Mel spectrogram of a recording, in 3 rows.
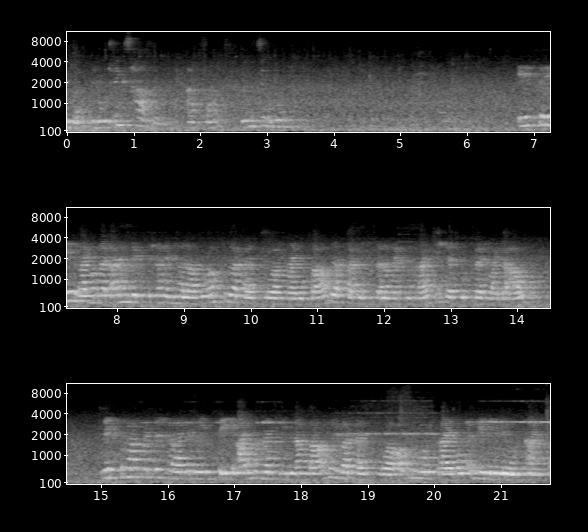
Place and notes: Mannheim Hbf, Willy-Brandt-Platz, Mannheim, Deutschland - main station trains delay and cancelled
after the storm sabine the rail traffic in germany collapsed for some hours, here a recording of the main station mannheim with corresponding announcements.
zoom h6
